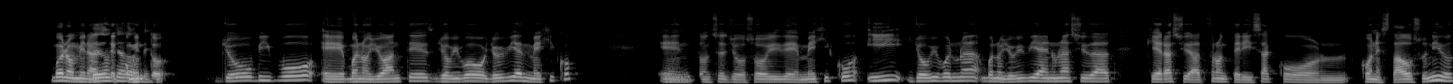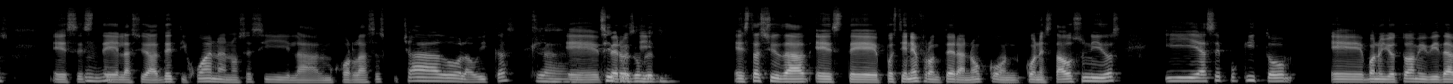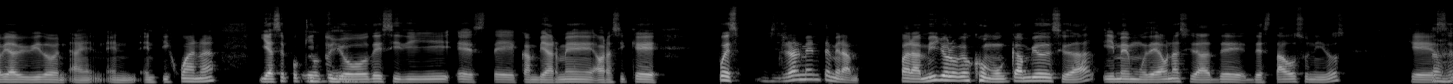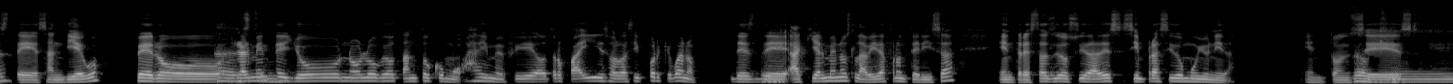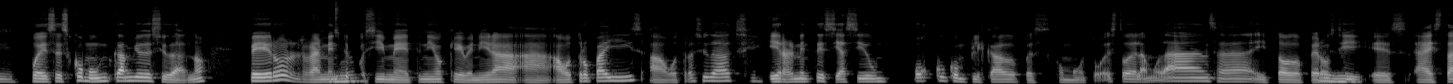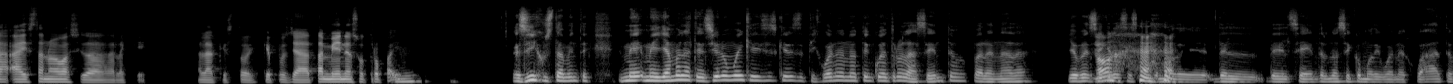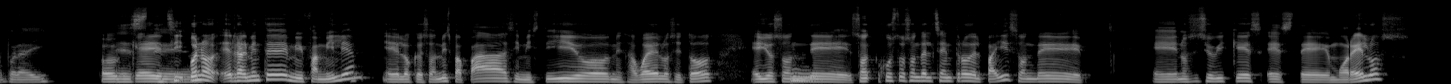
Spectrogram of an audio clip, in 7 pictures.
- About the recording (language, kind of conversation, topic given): Spanish, podcast, ¿Qué cambio de ciudad te transformó?
- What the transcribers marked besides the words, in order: chuckle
